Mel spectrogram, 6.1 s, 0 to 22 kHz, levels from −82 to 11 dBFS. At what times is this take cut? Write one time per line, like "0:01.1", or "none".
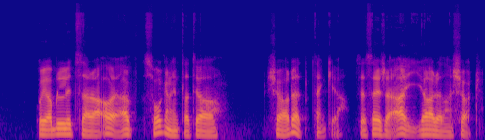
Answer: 0:01.7
0:03.8
0:04.4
